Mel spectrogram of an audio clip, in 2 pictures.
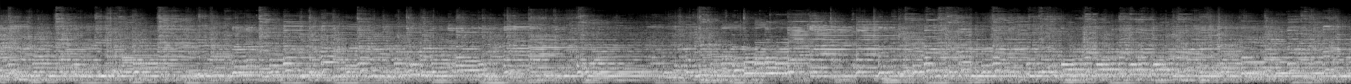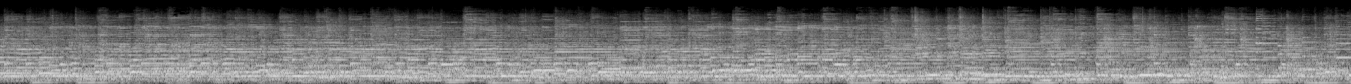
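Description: Live bluegrass band playing: banjo, fiddle, mandolin, acoustic guitar and upright bass together, the bass keeping a steady, even beat.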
